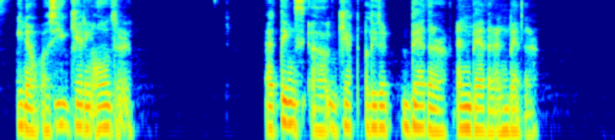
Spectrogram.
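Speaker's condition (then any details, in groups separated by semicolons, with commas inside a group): No condition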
